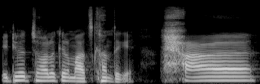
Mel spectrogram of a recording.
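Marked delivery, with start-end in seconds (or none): 1.6-2.5 হা pushed from mid-throat; হা said with throat pressure; pressed haa. Shown as a demonstration. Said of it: "চাপ দিয়ে উচ্চারণ করতে হবে".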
